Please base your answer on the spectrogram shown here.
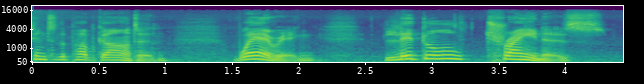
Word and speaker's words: Lidl: Anyway, I hate to break it all to you, but it's not pronounced Lidl. Lidl. Lidl.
